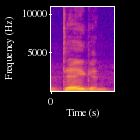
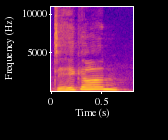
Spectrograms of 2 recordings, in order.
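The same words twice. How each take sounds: First: "Dagon" with long A and weak ending; second syllable of "Dagon" reduced to gun; Dagon as DAY-gun. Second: "Dagon" with long A and full -on; second syllable of "Dagon" rhymes with on; Dagon as DAY-gon. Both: Shown as a demonstration. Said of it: "Is it Dagon or Dagon?".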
